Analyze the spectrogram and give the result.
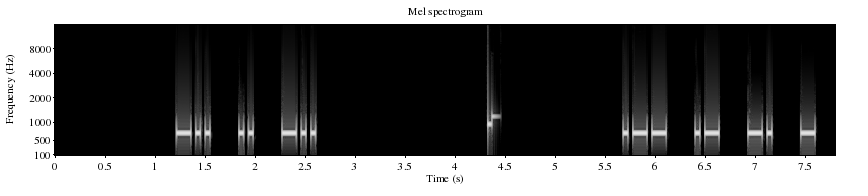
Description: Morse code, heard as a keyed tone, about 25 wpm, spaced as for 18 wpm, 700 Hz. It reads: DID WANT
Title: 2x Character Spacing - Top 200 Words - 25wpm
